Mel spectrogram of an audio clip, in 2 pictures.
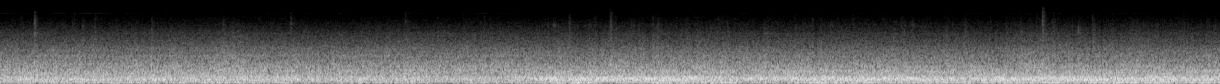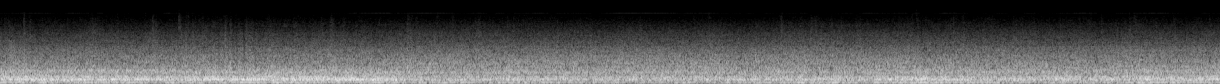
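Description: A vehicle's engine drones steadily as it drives along a road.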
